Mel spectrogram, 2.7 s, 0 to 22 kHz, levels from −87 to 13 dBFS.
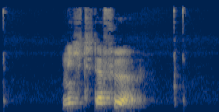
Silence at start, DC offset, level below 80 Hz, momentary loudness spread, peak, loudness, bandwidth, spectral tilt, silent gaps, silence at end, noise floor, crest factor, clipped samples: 0.8 s; under 0.1%; -74 dBFS; 17 LU; -2 dBFS; -18 LUFS; 16.5 kHz; -1.5 dB/octave; none; 1 s; -68 dBFS; 18 dB; under 0.1%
